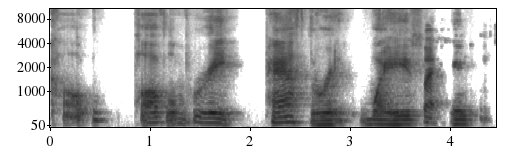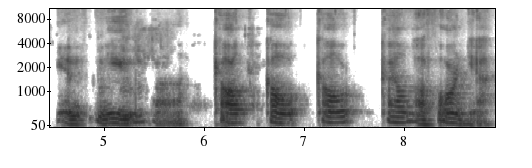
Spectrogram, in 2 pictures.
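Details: Post-stroke aphasia in a man, stroke 11 months earlier; at first could say only one word, could speak a little after three or four months; real, unscripted speech.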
